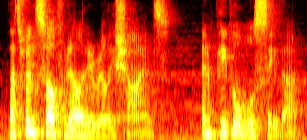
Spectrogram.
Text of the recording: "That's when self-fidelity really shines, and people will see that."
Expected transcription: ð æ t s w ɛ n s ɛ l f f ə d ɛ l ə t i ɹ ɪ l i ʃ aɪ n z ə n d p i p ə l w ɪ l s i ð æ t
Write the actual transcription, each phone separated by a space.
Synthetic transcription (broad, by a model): ð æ t s w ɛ n s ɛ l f f ə d ɛ l ə t i ɹ ɪ l i ʃ aɪ n z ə n p i p l w ɪ l s i ð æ t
